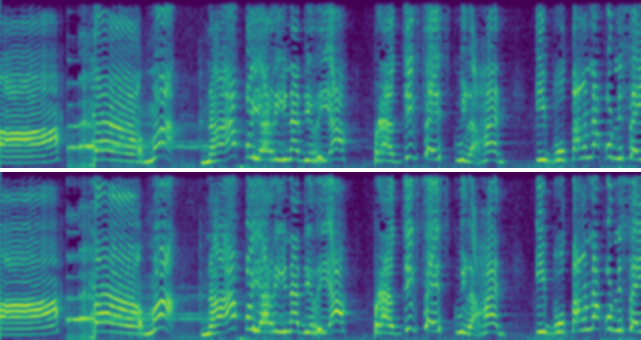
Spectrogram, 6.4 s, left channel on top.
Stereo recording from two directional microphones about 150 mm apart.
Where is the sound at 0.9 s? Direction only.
25° right (ahead or behind).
